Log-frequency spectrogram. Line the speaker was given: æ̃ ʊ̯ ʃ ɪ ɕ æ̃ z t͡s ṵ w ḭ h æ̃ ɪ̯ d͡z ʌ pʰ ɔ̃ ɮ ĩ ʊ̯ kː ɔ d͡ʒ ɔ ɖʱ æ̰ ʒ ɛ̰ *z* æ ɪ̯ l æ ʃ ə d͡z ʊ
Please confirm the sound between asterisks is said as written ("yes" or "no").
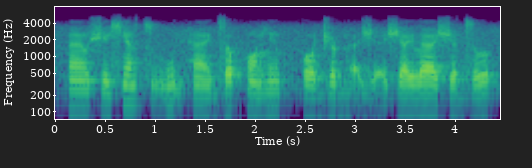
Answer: no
